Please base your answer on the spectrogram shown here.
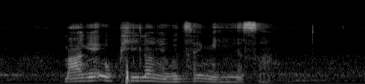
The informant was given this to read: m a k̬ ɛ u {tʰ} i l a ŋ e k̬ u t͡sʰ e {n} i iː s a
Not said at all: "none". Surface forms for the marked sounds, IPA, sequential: pʰ, ŋ

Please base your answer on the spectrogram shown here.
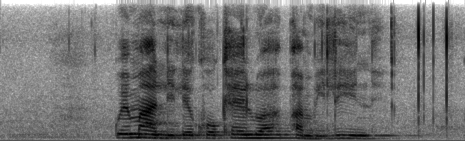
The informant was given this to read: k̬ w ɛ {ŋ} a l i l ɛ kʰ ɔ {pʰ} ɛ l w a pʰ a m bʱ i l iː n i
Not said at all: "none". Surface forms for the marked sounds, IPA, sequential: m, kʰ

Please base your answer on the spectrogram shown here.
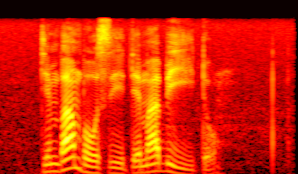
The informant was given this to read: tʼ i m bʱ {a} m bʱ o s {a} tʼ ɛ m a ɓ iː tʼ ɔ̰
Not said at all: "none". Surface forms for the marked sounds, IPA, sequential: a, i

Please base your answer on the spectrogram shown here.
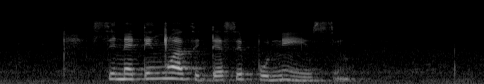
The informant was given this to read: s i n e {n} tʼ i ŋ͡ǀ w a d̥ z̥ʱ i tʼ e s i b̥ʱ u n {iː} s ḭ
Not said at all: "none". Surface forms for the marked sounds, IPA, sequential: none, iː

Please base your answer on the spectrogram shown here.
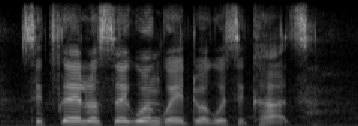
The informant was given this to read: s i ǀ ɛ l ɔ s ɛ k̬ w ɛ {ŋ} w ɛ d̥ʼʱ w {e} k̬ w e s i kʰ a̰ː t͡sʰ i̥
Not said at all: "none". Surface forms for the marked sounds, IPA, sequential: ŋ, a

